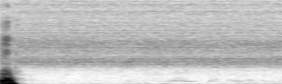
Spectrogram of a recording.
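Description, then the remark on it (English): A steady, bright hiss of steam escaping from an Instant Pot runs continuously from start to finish, preceded by a brief voiced exclamation right at the beginning. “That's going to be loud. That's so much steam.”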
